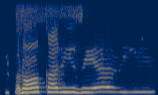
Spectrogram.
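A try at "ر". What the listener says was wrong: Shabash.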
